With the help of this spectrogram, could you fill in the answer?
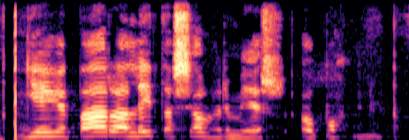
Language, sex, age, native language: Icelandic, female, 12, Icelandic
